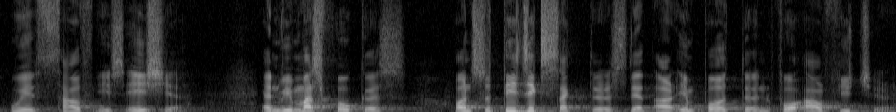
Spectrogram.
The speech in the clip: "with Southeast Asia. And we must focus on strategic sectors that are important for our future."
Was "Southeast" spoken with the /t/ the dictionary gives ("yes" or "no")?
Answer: yes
